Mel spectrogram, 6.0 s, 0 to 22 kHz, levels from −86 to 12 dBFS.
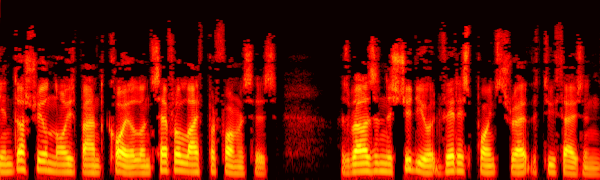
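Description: Throughout the speech, plainly audible MP3 compression damage gives a watery, swirly texture as weak frequency lines switch on and off from frame to frame. A spectrogram shows a hard ceiling at 14.6 kHz and speckled, patchy detail below it, which fits a low bitrate near 40 kbps, the likely cause.

Pre-echo appears right after "industrial noise" at 0.79–0.82 s, after "on several live" at 2.07–2.10 s, after "the studio at various" at 4.75–4.78 s, and again at 5.42–5.45 s. In each case the codec spreads quantisation noise across a block, so hiss lasting 26 to 29 ms runs ahead of an attack and softens it. On a spectrogram this shows as a broadband smear just before each onset, and on the waveform as a raised noise floor leading into it.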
